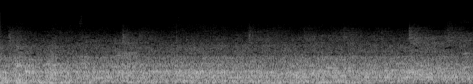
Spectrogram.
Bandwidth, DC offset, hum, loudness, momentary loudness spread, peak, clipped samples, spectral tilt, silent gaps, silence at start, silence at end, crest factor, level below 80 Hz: 10.5 kHz; under 0.1%; none; -23 LUFS; 2 LU; -8 dBFS; under 0.1%; -8.5 dB/octave; none; 0 s; 0 s; 14 dB; -34 dBFS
